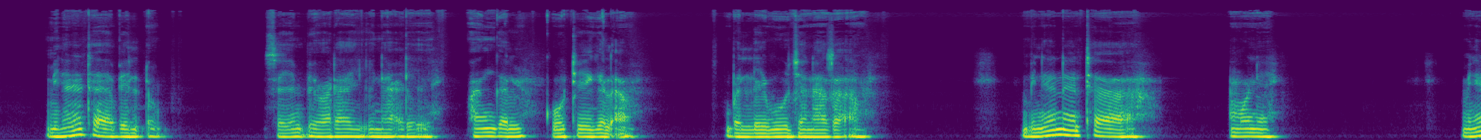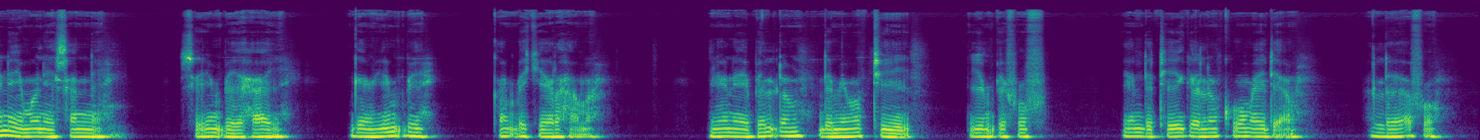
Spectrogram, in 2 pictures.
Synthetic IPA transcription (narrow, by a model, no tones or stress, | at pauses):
minanatabɛlɗɔm | sajimɓɛwaɾaːjiʔinaɾɛ | ɓaŋɡalkɔtɛɡalʔa̰m | balːɛbɔd͡ʒanazaʔa̰m | minanatʰa | mɔnɛ | minɛnajimonisanːɛ̰ | sɔ̰jimɓɛhajḭ | ŋɡamjimɓɛ | kʰamɓɛkʰɛɾaha̰ma̰ | minɛnajbɛlɗumndɛmimobtʰi | jimɓɛfɔf | jɔndɛtʰɛɡalunkʰɔmajdɛ̰a̰m | ʔalːajafɔ̰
